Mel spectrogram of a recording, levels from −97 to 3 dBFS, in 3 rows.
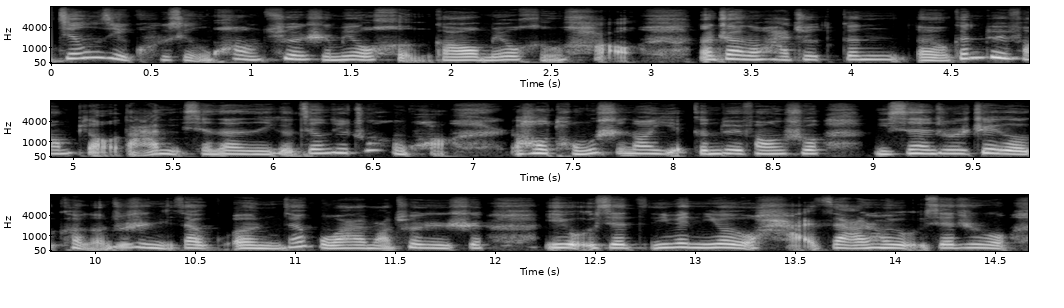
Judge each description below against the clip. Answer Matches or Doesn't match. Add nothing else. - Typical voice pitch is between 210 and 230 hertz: Matches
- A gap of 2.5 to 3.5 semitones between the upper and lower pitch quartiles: Matches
